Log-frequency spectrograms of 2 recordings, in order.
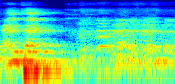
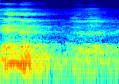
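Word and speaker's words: innit: Now I hear the Scottish people say that, but they say it like ente. Ente. We say enne.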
